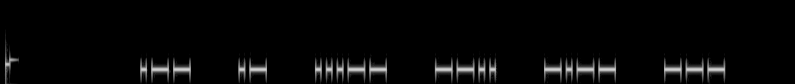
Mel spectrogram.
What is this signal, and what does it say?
Morse code, heard as a keyed tone, about 22 wpm, spaced as for 13 wpm, 700 Hz. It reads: WA3ZYO
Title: USA Call Signs - 6 Characters - 3x Character Spacing - 22wpm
